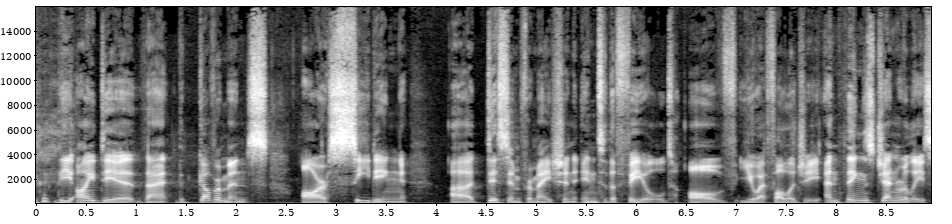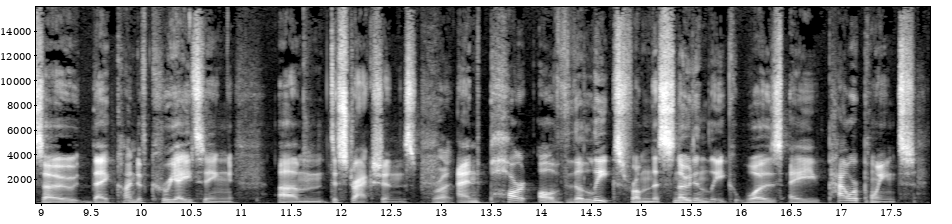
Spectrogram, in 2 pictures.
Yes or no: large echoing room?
no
